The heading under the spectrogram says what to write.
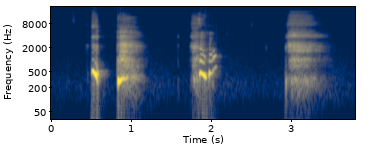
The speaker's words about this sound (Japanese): やばい、しゃっくりが。しゃっくりが止まんなくなっちゃった、どうしよう。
